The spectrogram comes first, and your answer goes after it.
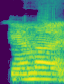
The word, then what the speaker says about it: gamma: thing it's a gamma gamma is a hard g sound it's not really a soft g sound in greek um so this makes the sound of gone or gamble g sound and so this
